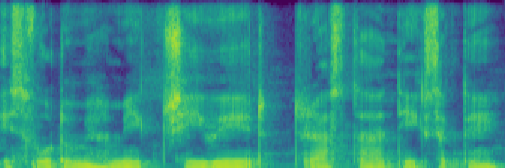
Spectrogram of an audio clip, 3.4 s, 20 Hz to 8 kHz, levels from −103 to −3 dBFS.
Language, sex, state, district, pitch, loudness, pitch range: Hindi, male, Assam, Sonitpur, 90 Hz, -18 LUFS, 90-100 Hz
